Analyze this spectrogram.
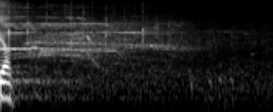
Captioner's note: crowd cheering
